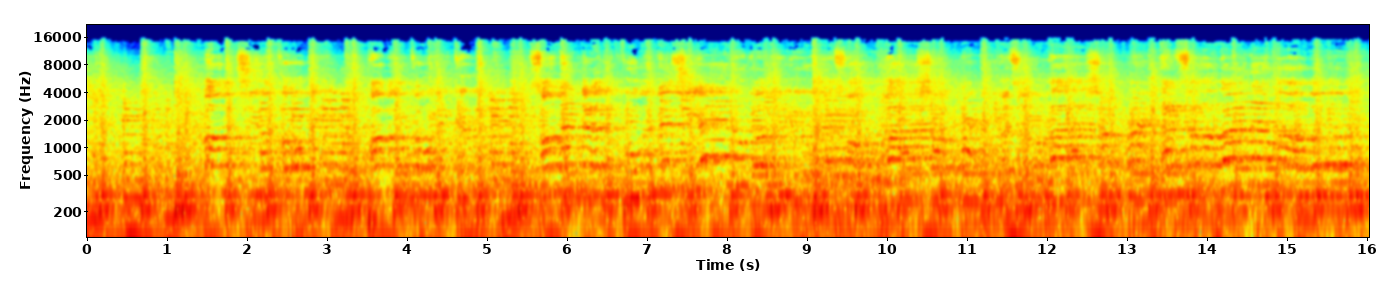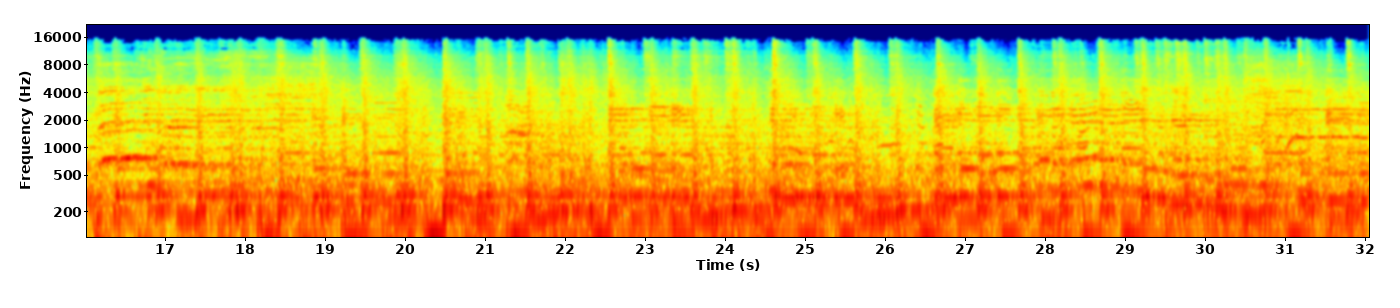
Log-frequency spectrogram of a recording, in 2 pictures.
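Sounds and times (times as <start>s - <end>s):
rock and roll band playing: 0.0s - 32.0s
man singing: 1.2s - 19.2s.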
